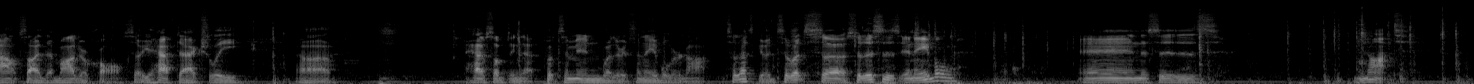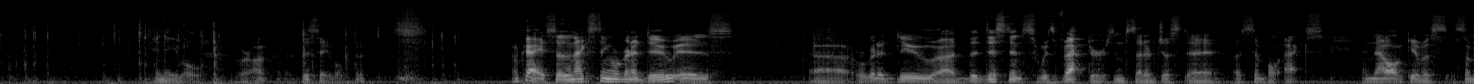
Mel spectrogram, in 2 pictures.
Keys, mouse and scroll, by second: 1.0 click, 2.3 Left, 2.7 BackSpace, 5.1 F5, 7.7 click, 8.5-10.7 typing, 12.0 Return, 12.9-19.8 typing, 20.3 Down.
